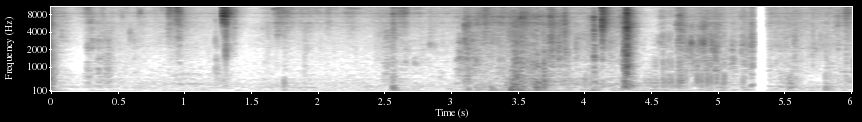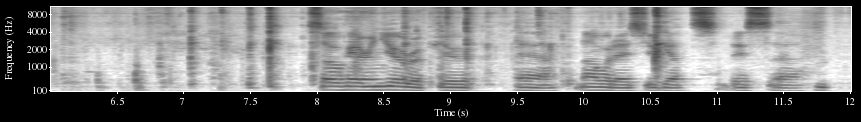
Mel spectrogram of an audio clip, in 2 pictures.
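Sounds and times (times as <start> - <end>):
handling noise: 1.7 - 10.8
irregular clattering and rustling: 1.8 - 10.8.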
